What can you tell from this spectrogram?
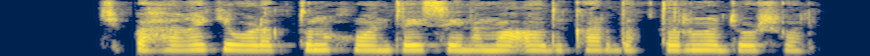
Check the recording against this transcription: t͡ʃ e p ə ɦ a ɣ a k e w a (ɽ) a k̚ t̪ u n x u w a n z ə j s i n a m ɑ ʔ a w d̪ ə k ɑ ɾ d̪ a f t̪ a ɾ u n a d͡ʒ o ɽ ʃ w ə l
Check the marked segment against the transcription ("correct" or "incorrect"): correct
